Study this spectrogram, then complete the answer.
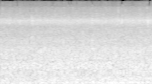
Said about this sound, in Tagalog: Hindi pa rin tumigil yung ulan.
